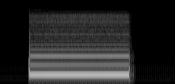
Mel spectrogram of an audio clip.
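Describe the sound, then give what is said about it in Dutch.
A telephone ringing tone for an outgoing call: one steady, clean, mid-pitched tone lasting about a second, alone, with silence before and after. “gaan we meteen even iemand bellen”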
